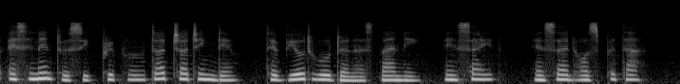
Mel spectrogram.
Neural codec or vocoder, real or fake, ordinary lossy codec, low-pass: codec, 16 kHz, 0.2 kbps, FocalCodec; fake; none; 7.2 kHz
